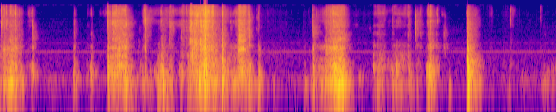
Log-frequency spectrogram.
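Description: A mailed package being torn open by hand: several rough tearing and rustling bursts, the loudest about two seconds in, and one sharp click about three-quarters through.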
